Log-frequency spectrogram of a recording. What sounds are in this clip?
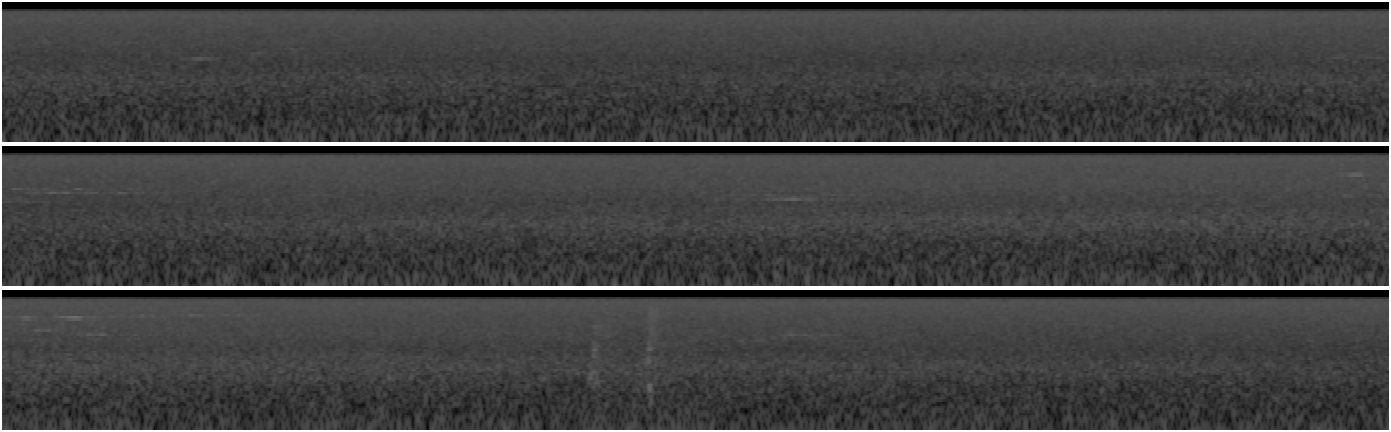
Hermit Thrush, Golden-crowned Kinglet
